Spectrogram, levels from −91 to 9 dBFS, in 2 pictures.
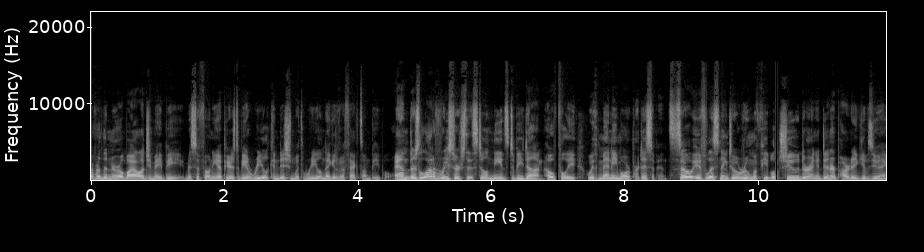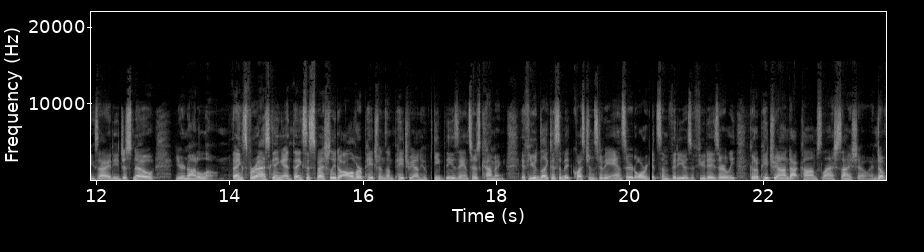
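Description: At 6.97, 10.26, 17.03 and 20.30 s the sound cuts to silence for about 37 ms. Each gap has abrupt edges or a fade of a few milliseconds. Playback resumes further on, as if it had continued unheard. This is likely a Bluetooth dropout, and each gap fits two lost packets.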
